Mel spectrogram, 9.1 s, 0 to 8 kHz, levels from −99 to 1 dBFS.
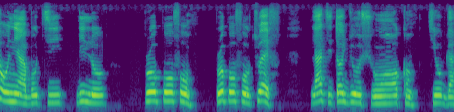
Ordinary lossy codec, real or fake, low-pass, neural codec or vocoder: none; real; 7.2 kHz; none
